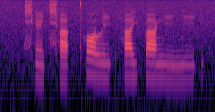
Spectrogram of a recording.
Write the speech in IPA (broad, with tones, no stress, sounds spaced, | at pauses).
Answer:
t͡ɕʰ ẽ˨˩ t͡ɕʰ a˨ ʔ t̪ʰ ɔ˥˧ l i˨ ʔ h a˧ j p a˧ ŋ i˨˩ m i˨ ʔ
